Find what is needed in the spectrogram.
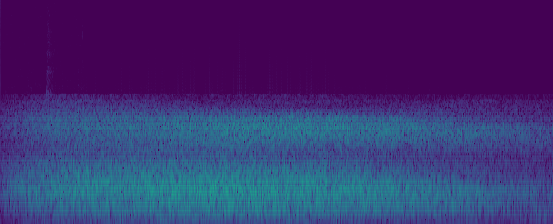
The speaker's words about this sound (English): And there was a sonification, turning the image the EHT collected into sound. I want to play a selection of this and have you tell us what we're hearing.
